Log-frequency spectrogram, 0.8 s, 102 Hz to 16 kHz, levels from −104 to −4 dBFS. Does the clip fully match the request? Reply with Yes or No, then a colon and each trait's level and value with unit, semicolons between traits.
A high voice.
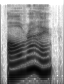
Yes: high, 210 Hz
